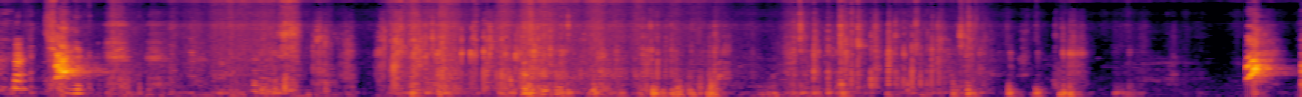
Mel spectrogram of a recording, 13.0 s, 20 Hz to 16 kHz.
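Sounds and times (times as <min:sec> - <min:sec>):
puppy scrabbling at crinkly toy: 0:02.1 - 0:11.4.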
